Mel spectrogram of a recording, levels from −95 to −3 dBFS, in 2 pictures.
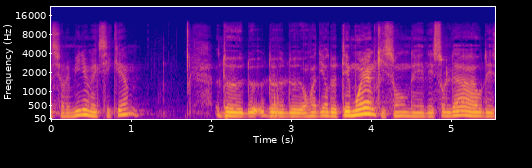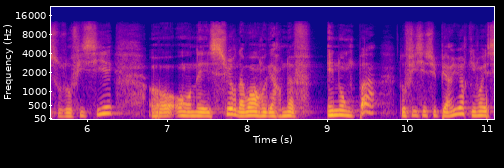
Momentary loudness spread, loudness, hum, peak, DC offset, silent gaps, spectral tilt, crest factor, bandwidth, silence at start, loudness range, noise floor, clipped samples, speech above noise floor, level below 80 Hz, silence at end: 11 LU; -24 LUFS; none; -8 dBFS; under 0.1%; none; -6.5 dB/octave; 16 dB; 12.5 kHz; 0 s; 3 LU; -44 dBFS; under 0.1%; 21 dB; -54 dBFS; 0 s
